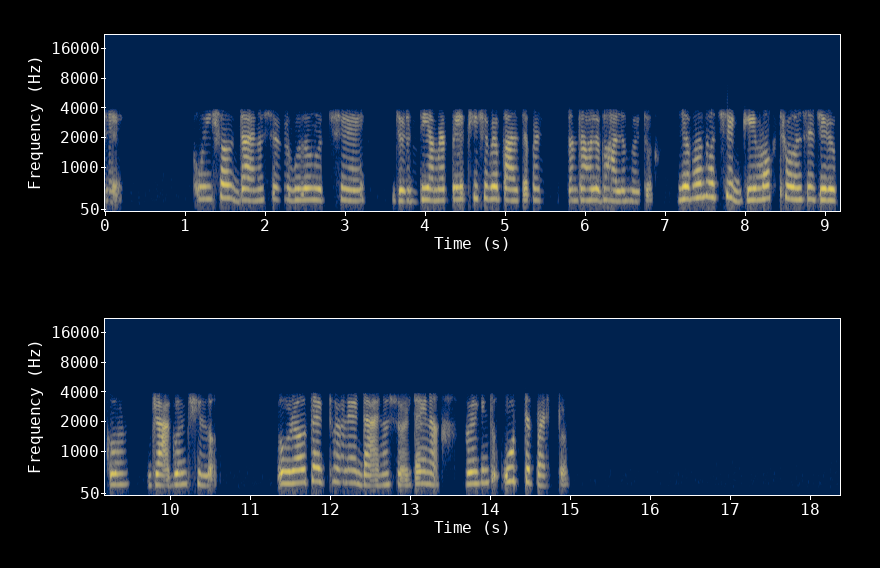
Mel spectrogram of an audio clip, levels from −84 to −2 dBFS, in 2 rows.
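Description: From start to finish the speech has been through a G.729 codec, and the damage is plainly audible. Everything sits in a narrow telephone band of roughly 200 Hz to 3.6 kHz. The call microphone's own high-pass is buried under that tighter limit. The codec rebuilds each short frame from a vocal tract filter, a pitch predictor and a few pulses, so the speech comes out rough and slightly synthetic. That fits an 8 kbit/s G.729A stream.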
